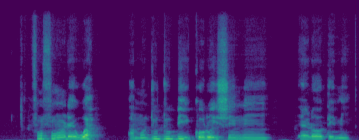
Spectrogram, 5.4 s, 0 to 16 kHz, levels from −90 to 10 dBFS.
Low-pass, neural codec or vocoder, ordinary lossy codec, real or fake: 14.4 kHz; vocoder, 44.1 kHz, 128 mel bands, Pupu-Vocoder; none; fake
